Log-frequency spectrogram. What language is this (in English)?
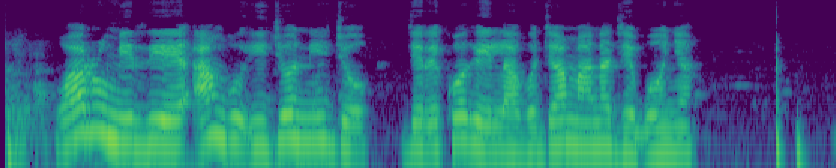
Taita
